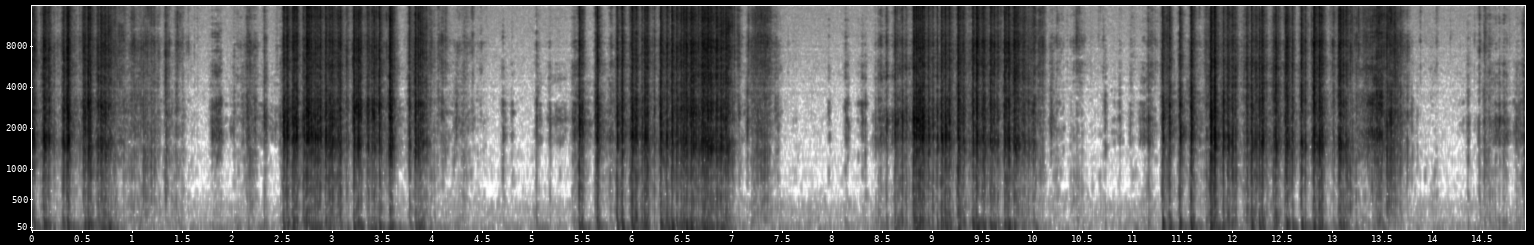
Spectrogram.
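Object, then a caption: Pressed-powder bath bomb. A solid blue-yellow disc of pressed-powder bath bomb, held in the hand, is scraped with a utility-knife blade. Several bouts of bright, gritty, crunchy scraping are heard, separated by short pauses.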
